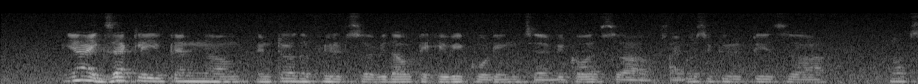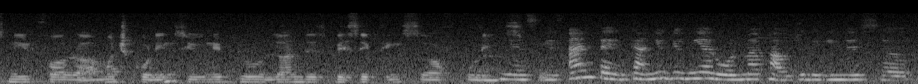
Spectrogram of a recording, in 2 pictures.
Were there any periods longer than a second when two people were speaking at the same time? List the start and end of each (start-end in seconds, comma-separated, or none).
none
